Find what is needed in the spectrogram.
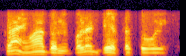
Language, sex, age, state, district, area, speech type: Gujarati, male, 30-45, Gujarat, Morbi, rural, conversation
